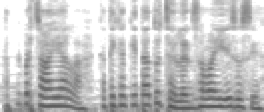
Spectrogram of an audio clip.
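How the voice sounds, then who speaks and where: A woman preacher with a bright, high voice gives a relaxed sermon in a chatty tone. She slips English phrases into her speech and acts out her own pleading prayers. Soft music plays faintly behind her. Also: fast. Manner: casual, mixes in English phrases.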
